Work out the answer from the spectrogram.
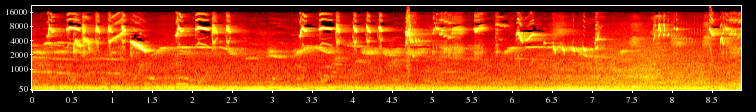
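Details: Orange-headed thrush in full song, kept for song training and contests: a rich, varied run of high whistles, sharp downslurred notes and chattering trills in rapid phrases, over a low rumbling background hum.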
